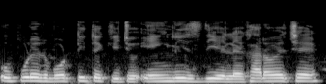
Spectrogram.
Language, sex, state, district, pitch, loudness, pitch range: Bengali, male, West Bengal, Alipurduar, 145 Hz, -12 LUFS, 140-155 Hz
